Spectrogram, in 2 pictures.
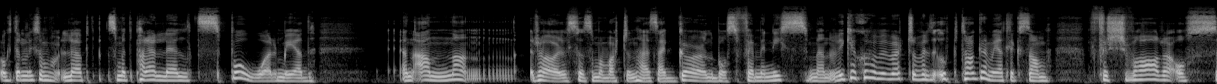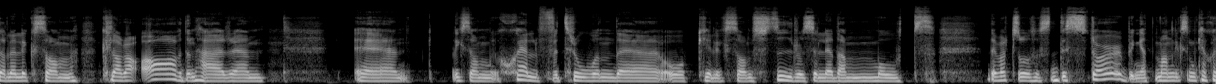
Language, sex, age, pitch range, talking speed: Swedish, female, 20-39, 155-195 Hz, 135 wpm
